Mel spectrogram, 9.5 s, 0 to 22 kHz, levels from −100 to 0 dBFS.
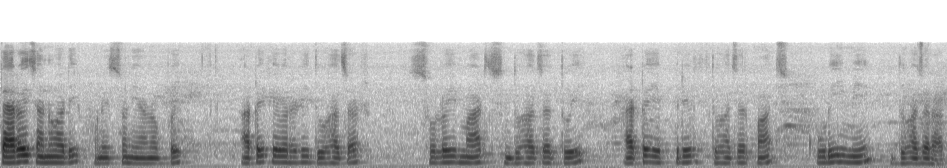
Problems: constant background noise, background conversations at intervals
